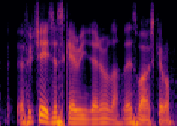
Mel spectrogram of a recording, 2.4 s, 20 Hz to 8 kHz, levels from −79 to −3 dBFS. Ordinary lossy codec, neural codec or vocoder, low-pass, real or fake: none; codec, 16 kHz, about 1 kbps, DyCAST, with the encoder's durations; none; fake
